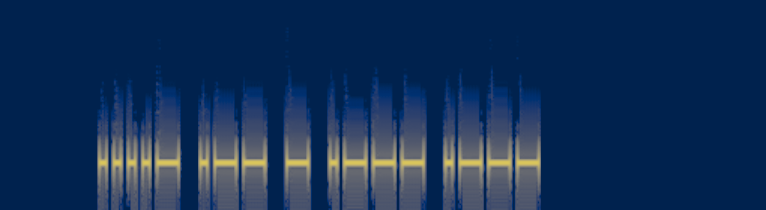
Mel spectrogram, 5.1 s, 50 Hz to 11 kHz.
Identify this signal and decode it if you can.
Morse code, heard as a keyed tone, about 25 wpm, 700 Hz. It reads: 4WTJJ
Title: Five Challenging Letter-Number Combinations 25wpm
